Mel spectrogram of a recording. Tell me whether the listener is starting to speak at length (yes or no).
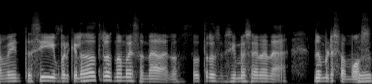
yes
